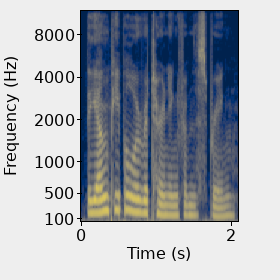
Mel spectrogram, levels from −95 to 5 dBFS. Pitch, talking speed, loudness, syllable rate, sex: 175 Hz, 230 wpm, -18 LUFS, 6.3 syllables/s, female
